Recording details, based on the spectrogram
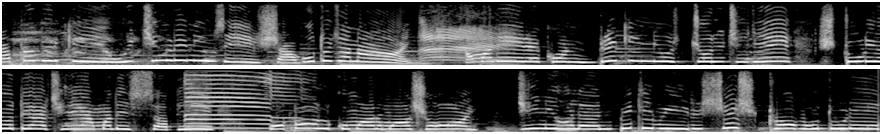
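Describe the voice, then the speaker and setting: Actress as parody news anchor, cartoon, extremely high voice, eager, formal delivery, loud music. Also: female voice, moderate pace. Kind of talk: parody breaking-news presentation.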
